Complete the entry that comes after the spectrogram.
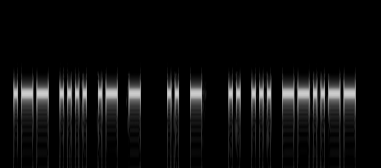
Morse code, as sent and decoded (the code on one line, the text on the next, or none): .-- .... .- - / .. - / .. ... --..--
WHAT IT IS,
